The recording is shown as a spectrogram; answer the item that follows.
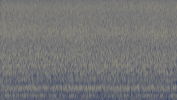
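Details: Western honey bees buzzing at a beehive during a beekeeper's visit to hives with supers of maturing honey: a steady, low, even hum with no breaks, under a broad airy hiss.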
